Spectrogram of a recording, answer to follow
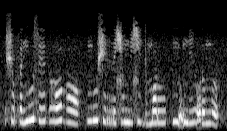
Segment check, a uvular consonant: absent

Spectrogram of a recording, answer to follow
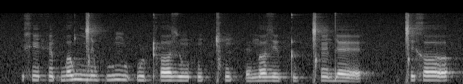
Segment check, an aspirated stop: present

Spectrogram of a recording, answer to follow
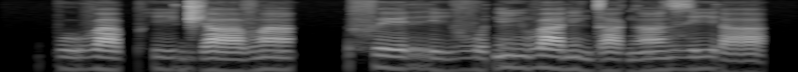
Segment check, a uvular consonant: absent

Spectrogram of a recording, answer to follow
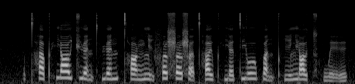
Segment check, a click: absent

